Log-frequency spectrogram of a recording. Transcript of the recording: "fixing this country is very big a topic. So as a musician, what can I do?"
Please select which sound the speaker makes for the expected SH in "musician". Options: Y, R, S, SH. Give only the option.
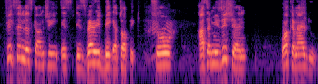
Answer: SH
